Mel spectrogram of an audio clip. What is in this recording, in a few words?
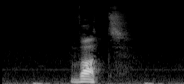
"wat", Dutch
